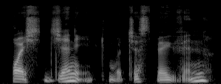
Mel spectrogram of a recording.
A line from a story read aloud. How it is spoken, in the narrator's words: Harry muttered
